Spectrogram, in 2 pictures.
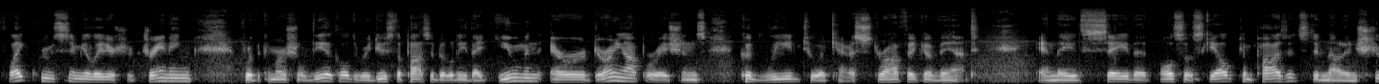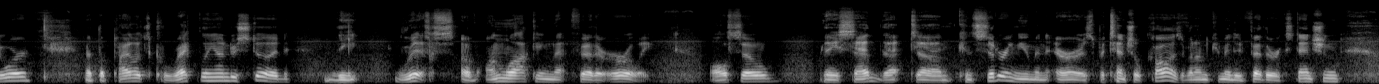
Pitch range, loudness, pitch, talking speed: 115-175 Hz, -22 LUFS, 140 Hz, 135 wpm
